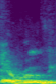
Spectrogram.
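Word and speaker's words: Eruv: So I think it's called an Aruv UV is how I pronounce it. They might pronounce it a little differently.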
